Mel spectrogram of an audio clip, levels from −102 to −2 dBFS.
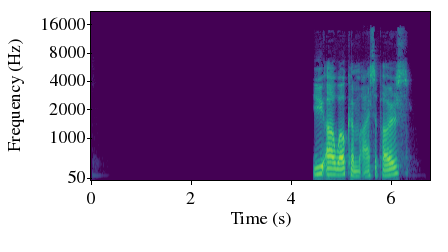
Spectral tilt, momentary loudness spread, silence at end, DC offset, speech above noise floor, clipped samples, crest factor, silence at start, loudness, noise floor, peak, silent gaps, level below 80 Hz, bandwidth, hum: -6 dB/octave; 14 LU; 0.45 s; under 0.1%; over 65 dB; under 0.1%; 22 dB; 4.45 s; -25 LUFS; under -90 dBFS; -8 dBFS; none; -70 dBFS; 15 kHz; none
